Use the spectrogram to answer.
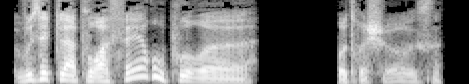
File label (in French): Vulperin Homme Flirt, VF; Affaires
